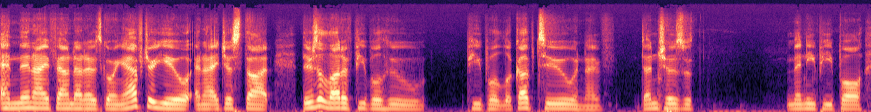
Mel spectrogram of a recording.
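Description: A man with an American accent has a plain, everyday voice and a fairly high pitch. His intonation stays fairly even at a moderate pace. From Texas. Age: 30s. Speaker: comedian. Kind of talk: casual chat.

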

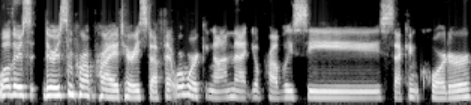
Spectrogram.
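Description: A woman's plain, everyday voice, fairly low in pitch with ordinary variation, with an American accent, at a moderate pace, on a very clean recording over a silent background. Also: hardly any pauses. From Minnesota, Duluth. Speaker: cycling wheel company founder, former triathlete. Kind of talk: interview.

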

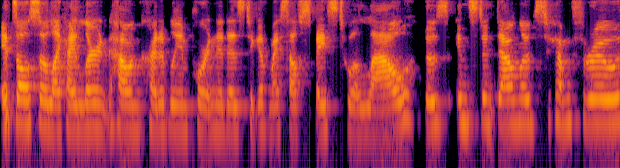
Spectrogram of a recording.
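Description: With a Canadian accent, a woman of medium pitch speaks at a fairly quick pace. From Canada. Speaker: life and business coach. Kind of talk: casual interview chat. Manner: animated.

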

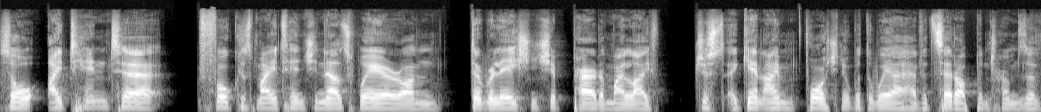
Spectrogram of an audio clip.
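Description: At a fairly quick pace, a man with an Irish accent speaks in a fairly high pitch, the sound dry and close with no echo. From west of Ireland. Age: 30s. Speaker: fitness coach and podcaster. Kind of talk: interview conversation.

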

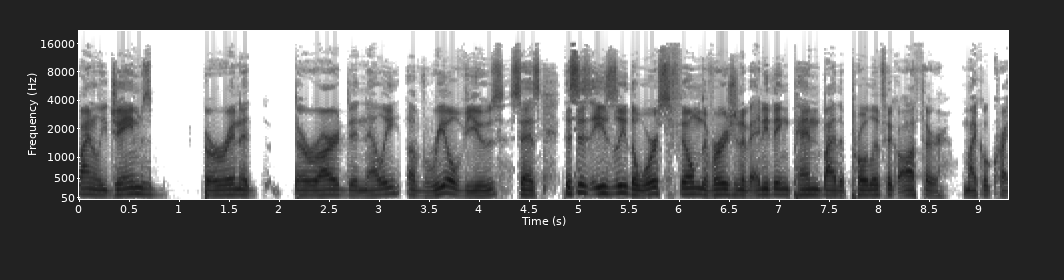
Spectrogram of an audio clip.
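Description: With a normal speaking voice, a man talks at a fairly quick pace and medium pitch, his intonation fairly even, on a very clean recording with a silent background. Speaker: movie review podcast host. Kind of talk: casual comedic movie review chat.

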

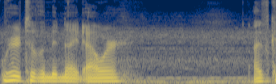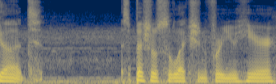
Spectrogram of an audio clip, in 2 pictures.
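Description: Over music in the background, the voice has a calm tone, very even loudness, a moderate pace, and long, frequent pauses. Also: man. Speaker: radio host. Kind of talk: station announcer. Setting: radio studio broadcast. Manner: smooth, calm, laid-back, even-paced radio announcer delivery.

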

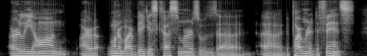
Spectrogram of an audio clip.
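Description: At a moderate pace, a man speaks in a fairly low, monotone, flat voice. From Houston, Texas (born in Lafayette, Louisiana). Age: 30s. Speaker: businessman and former pro boxer. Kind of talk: casual interview. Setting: studio.

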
